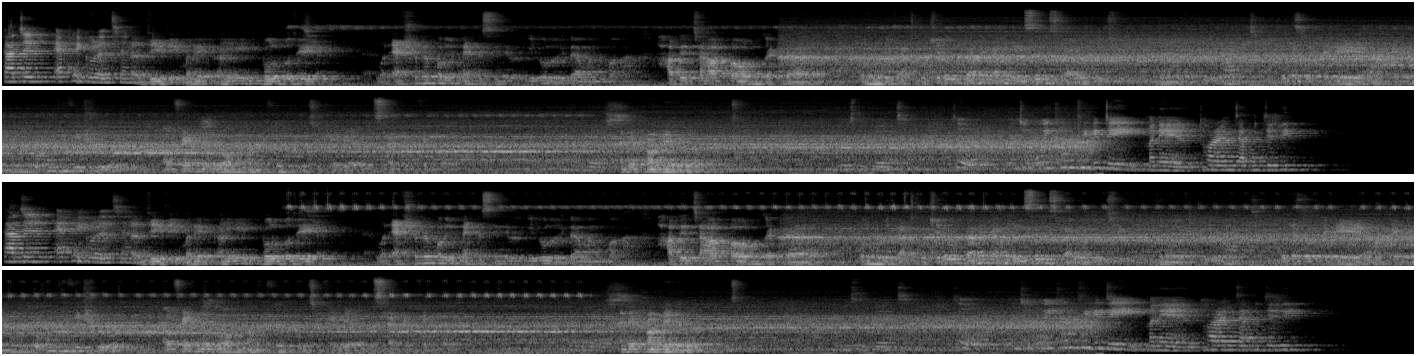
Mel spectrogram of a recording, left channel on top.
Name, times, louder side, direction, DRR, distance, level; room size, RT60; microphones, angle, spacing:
voice 1, 0.0-1.4 3.0-3.1 12.2-13.0 16.1-16.7 19.7-20.4 22.4-27.0, left 2 dB, 80° left, 0 dB, 1.1 m, -34 dB
voice 2, 1.3-3.2 3.7-12.3 12.8-18.8 20.3-21.7, right 1 dB, 10° right, -1 dB, 0.9 m, -32 dB
sound 1, 2.8-20.0, right 8 dB, 50° right, 0.3 m, -42 dB
sound 2, 7.7-25.1, left 2 dB, 55° left, 0.8 m, -32 dB
5.8 x 5.1 x 4.8 m, 1.1 s
head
